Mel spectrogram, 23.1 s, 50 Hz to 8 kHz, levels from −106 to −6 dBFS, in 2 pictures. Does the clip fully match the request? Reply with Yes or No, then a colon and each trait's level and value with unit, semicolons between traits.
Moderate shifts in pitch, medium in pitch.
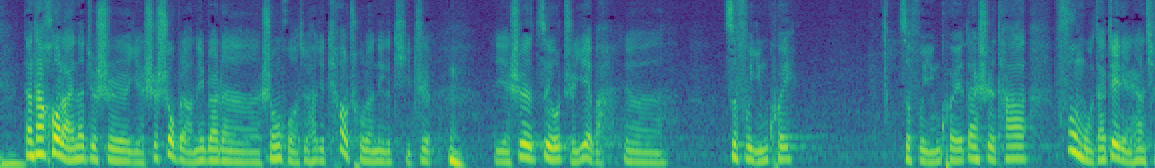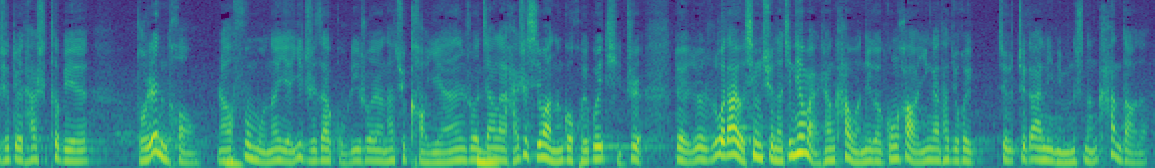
Yes: average, 3.3 semitones; medium, 150 Hz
